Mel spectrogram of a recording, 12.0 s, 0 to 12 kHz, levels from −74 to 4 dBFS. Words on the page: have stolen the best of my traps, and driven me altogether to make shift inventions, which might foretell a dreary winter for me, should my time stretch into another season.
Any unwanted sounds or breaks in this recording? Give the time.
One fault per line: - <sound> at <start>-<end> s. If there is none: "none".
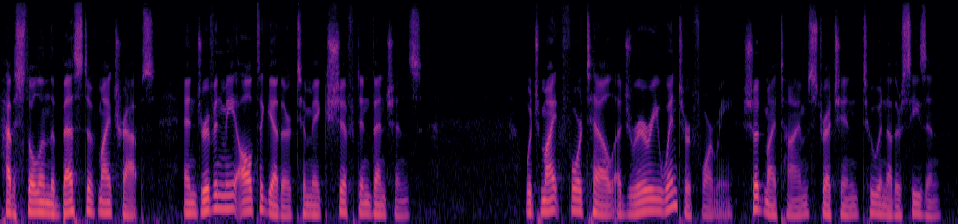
none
